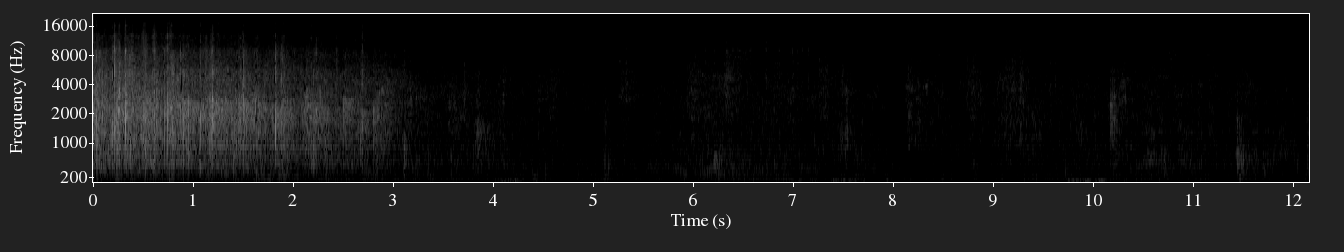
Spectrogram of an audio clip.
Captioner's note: applause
